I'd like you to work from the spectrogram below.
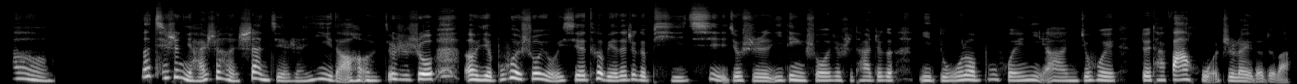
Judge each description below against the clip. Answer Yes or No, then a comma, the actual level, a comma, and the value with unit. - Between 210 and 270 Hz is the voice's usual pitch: No, high, 190 Hz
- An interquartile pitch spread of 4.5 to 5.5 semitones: No, average, 3.8 semitones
